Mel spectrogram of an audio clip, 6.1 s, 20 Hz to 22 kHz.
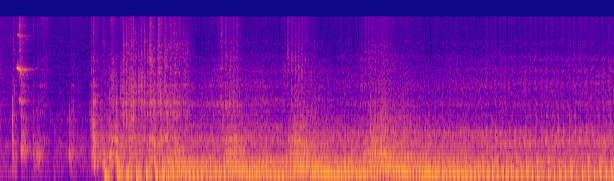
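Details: Shogun R110 motorcycle whose engine died when shifting into first gear, caused by a short circuit in the gear indicator light wiring; after the fix the single fires right up and holds a steady, even putter with light revs.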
